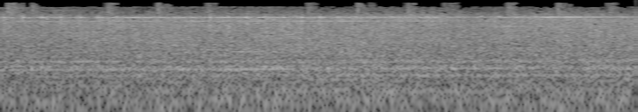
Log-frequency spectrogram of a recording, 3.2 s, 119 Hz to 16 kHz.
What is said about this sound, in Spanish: Así sonaba el helicóptero en el que fueron trasladados los restos mortales de Franco en octubre del 19. Traslado desde el Valle de los Caídos hasta el cementerio de Domingo Rubio.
